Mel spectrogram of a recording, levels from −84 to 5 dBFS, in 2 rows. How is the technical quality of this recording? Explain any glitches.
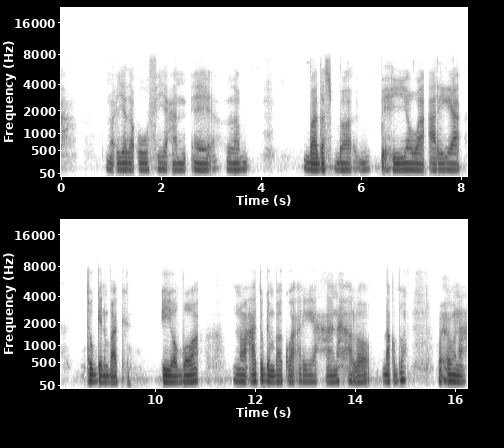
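The one glitch is a gradual swell in level. From 0.89 to 3.82 s, voice and background grow louder together by about 8 dB. This is automatic gain rising: the gain control judged the input too quiet and turned it up step by step. The audio has passed through call microphone processing, with nothing above 8 kHz.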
